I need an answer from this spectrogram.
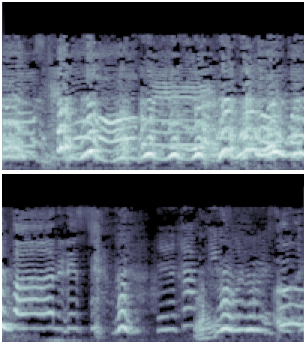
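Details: A Rottweiler puppy howls and yips in wavering, rising and falling tones while people sing Happy Birthday.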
